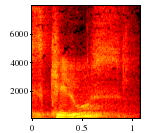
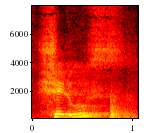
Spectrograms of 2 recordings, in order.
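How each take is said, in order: First: The word begins with a hard sk sound. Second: The word begins with a soft sh-like sound.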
